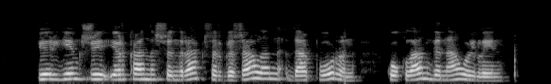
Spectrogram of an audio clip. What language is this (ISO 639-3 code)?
chm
